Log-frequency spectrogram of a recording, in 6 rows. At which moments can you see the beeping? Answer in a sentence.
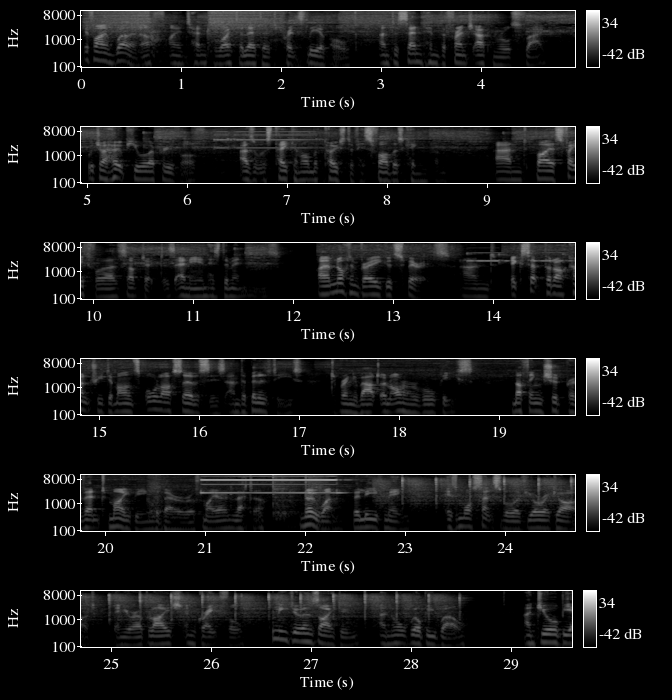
You can hear the beeping from 6.2 to 7.3 s, from 13.7 to 15.1 s and from 20.9 to 22.4 s.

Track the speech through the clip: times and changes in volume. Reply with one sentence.
You can hear the speech from 0.0 to 29.5 s, at a steady volume.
